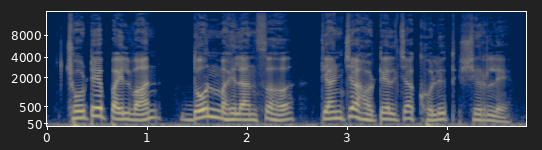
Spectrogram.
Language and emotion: Marathi, neutral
